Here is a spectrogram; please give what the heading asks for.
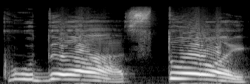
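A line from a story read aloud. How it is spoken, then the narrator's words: Shouted. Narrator (Russian): кричала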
